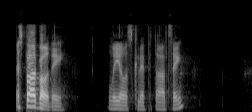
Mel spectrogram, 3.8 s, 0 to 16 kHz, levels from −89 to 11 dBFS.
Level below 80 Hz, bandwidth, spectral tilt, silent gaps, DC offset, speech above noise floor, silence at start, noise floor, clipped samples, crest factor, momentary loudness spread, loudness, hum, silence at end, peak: -70 dBFS; 7.2 kHz; -4 dB/octave; 1.29-1.33 s; under 0.1%; 62 dB; 0.25 s; -86 dBFS; under 0.1%; 22 dB; 17 LU; -23 LUFS; none; 1.05 s; -4 dBFS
